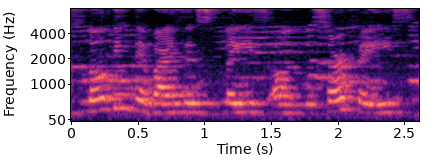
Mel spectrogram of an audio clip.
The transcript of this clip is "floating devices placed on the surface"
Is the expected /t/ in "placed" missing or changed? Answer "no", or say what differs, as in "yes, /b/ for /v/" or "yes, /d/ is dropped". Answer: yes, /t/ is dropped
